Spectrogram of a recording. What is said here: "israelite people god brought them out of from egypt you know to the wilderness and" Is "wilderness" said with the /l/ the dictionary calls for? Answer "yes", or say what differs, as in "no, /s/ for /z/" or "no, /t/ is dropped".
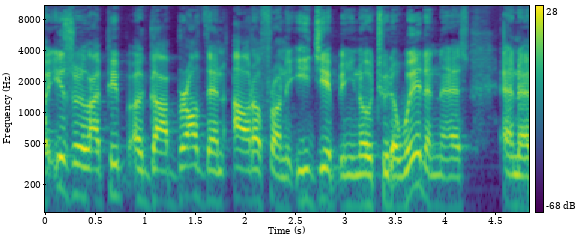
no, /l/ is dropped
